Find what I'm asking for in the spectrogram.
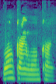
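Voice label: "one kind one kind", Nigerian Pidgin, female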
